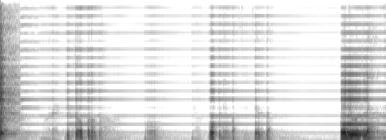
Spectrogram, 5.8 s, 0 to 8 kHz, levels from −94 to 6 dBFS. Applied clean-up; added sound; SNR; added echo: neural mask model RNNoise.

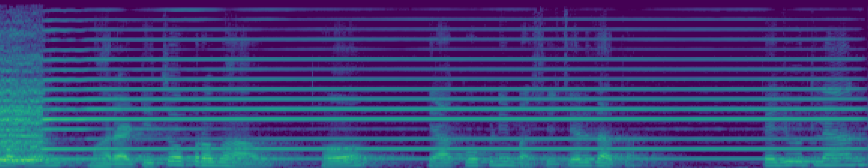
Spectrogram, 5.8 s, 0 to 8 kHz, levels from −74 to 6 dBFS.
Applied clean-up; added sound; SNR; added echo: none; Bowed string instrument; -3 dB; none.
